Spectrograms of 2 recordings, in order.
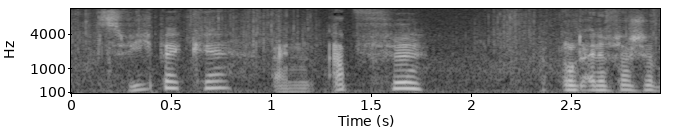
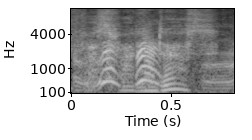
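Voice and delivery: startled; 13 semitones higher than usual. Acted. Startled by a bang at night.

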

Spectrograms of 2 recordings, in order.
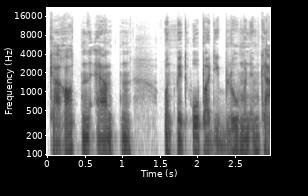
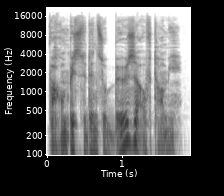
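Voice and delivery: ordinary delivery

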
